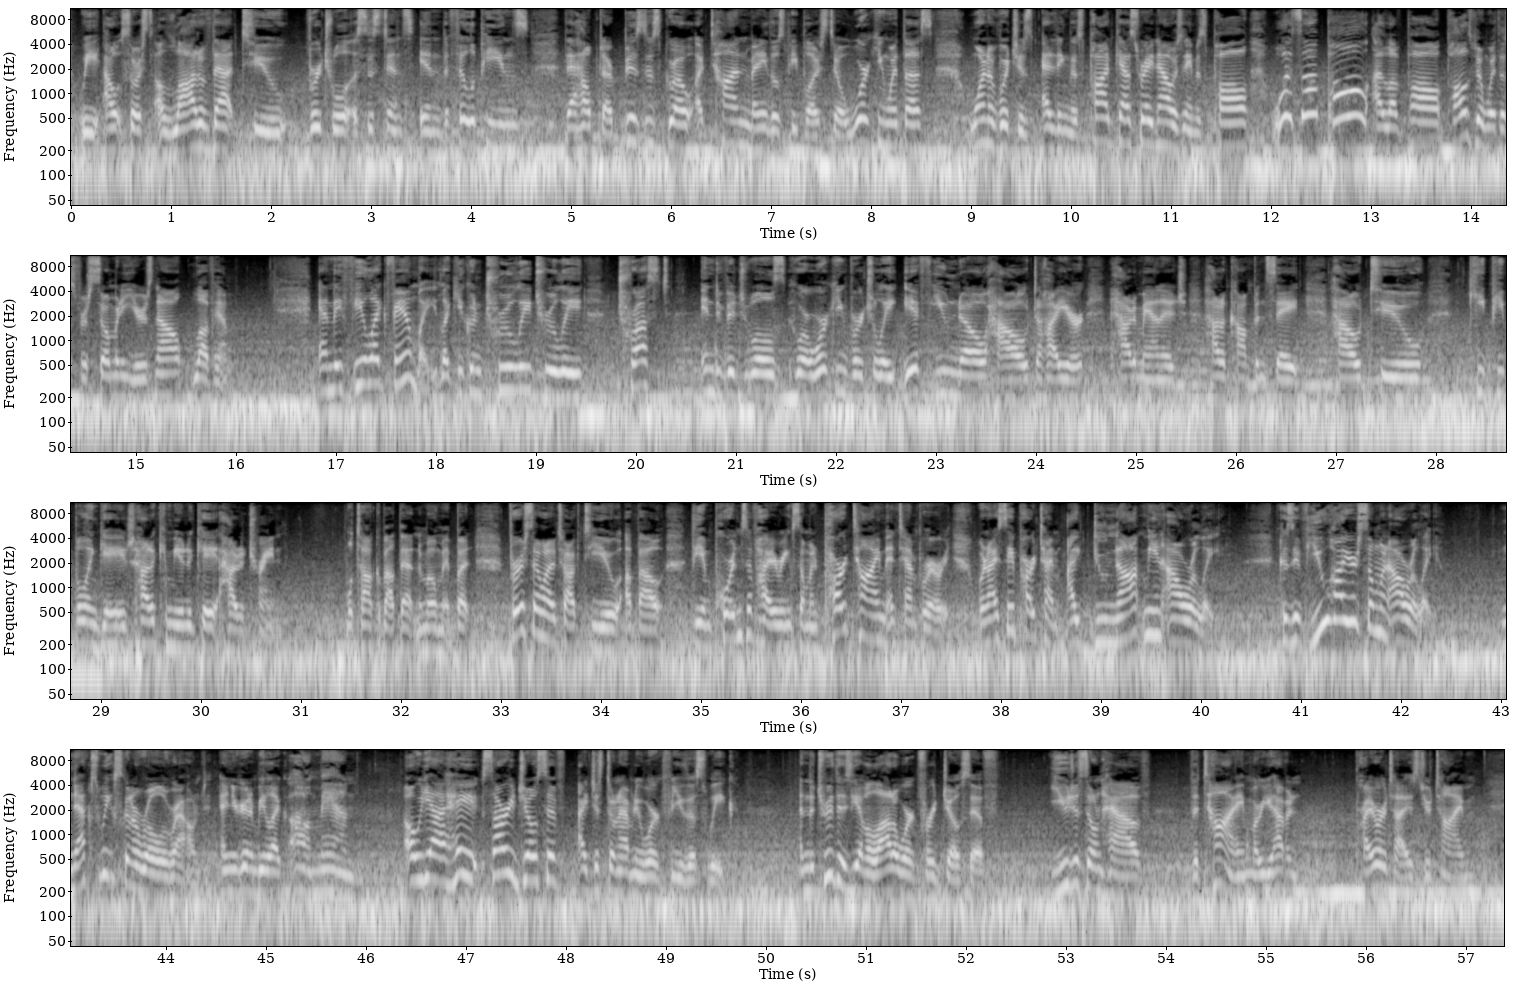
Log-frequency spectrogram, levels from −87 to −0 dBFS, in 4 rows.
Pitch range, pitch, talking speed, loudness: 95-150 Hz, 115 Hz, 200 wpm, -14 LUFS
